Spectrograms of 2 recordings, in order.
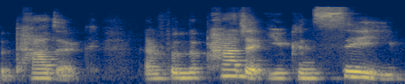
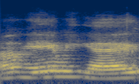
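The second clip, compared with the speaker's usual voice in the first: mock, very slow, easygoing, calm chuckle; 3 semitones higher than usual. Retelling a friend walking an excited horse back: imitating friend laughing calmly. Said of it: "she's just laughing, going".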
